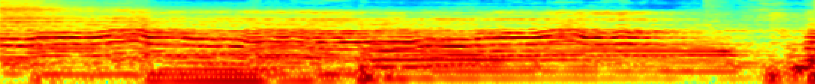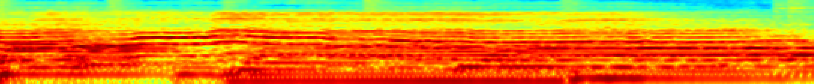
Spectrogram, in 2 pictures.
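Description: A woman singing lead over a live rock band, with drum kit and electric bass. The music drops out briefly a little under four seconds in, then comes back.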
